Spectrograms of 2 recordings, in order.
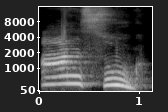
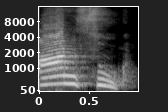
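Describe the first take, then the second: Both takes have the same delivery.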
